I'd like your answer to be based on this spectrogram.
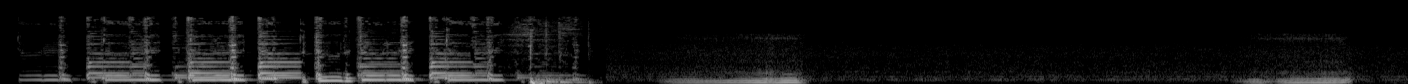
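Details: Ukulele music, then two slow, low, rumbling snores about eight seconds apart from a rescue Boxer dog napping.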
